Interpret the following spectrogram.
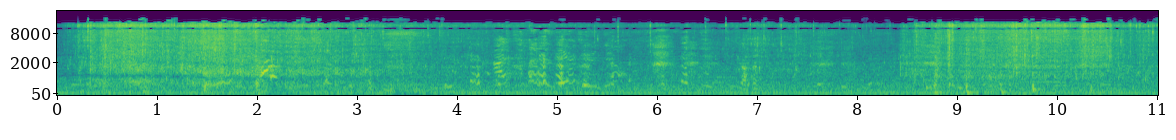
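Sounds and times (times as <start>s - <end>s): water splashing: 0.0s - 4.1s, 8.4s - 11.0s.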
